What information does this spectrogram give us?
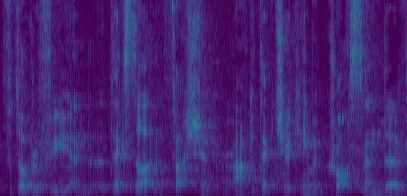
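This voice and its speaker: Low-voiced Croatian man, echoey room. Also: steady tone, moderate pace, vocal fry, a bit bright. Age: 40s. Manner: hesitant, searching for words. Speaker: artist being interviewed. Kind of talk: unscripted interview answers. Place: indoors in an art gallery room.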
